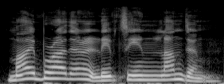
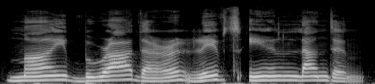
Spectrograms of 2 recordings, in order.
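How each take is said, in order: First: The sentence is spoken a little faster. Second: The sentence is spoken slowly. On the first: "3 回目は、ちょっとだけ早め" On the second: "ゆっくり言ってみますね"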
